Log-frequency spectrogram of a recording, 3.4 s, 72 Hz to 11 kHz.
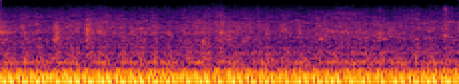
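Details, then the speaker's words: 1976 Ford F250, 390 FE V8, 4-speed in granny low under load: deep, loud, uneven raw rumble and puttering from an exhaust hole broken off around the Y-pipe, hard to reach; owner says it needs all-new exhaust, patching won't fix it. "look at that son of a gun the whole reason i parked this rig is because the uh the exhaust has a hole in it in a very unfortunate area where it's very difficult for me to get to to patch"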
